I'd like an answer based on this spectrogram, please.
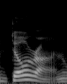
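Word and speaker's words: δῶρον: An example is doron, gift. That first syllable, do, with the long omega, gets the rise and fall. There's a doron with the rise fall.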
